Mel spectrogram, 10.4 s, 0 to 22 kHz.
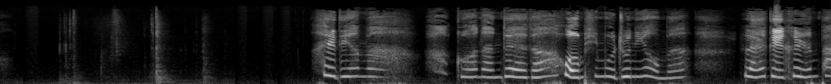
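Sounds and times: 
clunks and rattles of door handling: 0.7 - 2.8
speech: 4.2 - 5.0, 5.8 - 10.3.

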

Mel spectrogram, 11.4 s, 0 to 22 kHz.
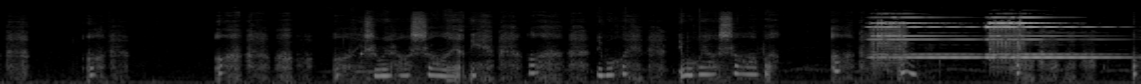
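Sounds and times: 
speech: 3.7 - 5.1, 6.0 - 8.6
phone ringing with a harsh bell-like ringtone: 8.6 - 11.4.

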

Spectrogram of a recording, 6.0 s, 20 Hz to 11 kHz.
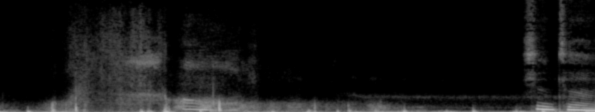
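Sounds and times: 
fast heartbeat: 0.0 - 5.9
speech: 1.8 - 2.3, 5.4 - 5.9.

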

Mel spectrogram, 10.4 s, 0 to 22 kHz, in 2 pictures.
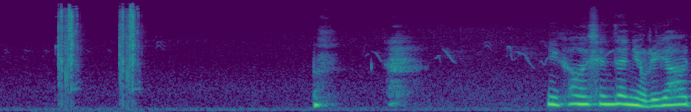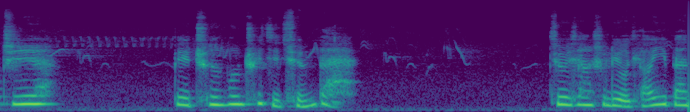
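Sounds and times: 
camera shutter clicks as photos are taken: 0.4 - 1.2
speech: 4.1 - 5.7, 6.5 - 7.9, 9.3 - 10.3.

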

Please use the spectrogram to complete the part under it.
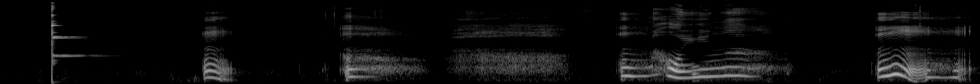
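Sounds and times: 
glasses clinking: 0.5 - 1.2
speech: 2.0 - 2.4, 3.4 - 4.0, 6.2 - 7.7, 8.8 - 9.8
satisfied exhale and heavy breathy sighs: 3.4 - 5.7.

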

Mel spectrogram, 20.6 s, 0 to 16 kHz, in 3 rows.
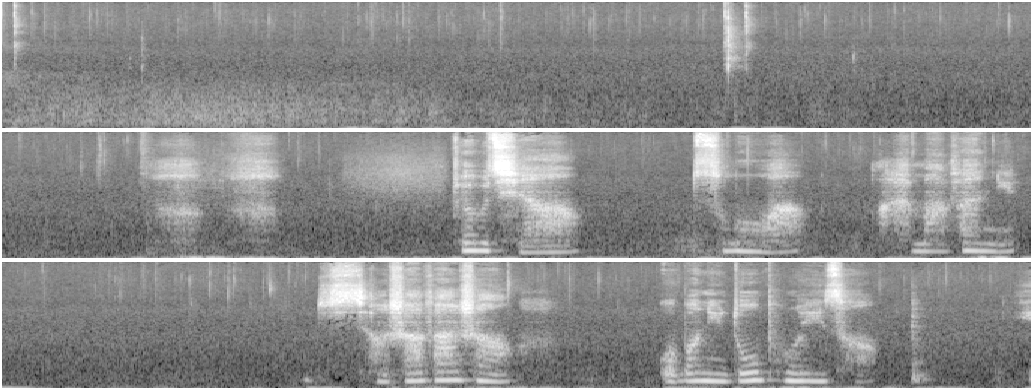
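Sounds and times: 
low rumbling thunder: 0.0 - 8.6
rain pouring: 0.0 - 20.5
speech: 9.9 - 10.8, 11.6 - 12.3, 12.9 - 13.7, 15.8 - 17.3, 18.1 - 19.9.

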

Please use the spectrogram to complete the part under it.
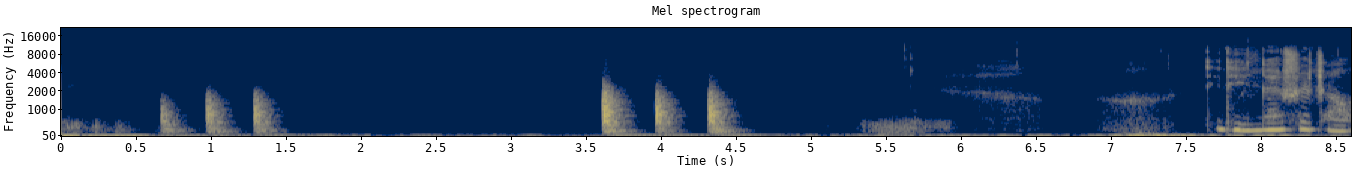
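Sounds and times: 
knocking on a door: 0.6 - 1.5, 3.6 - 4.6
speech: 8.2 - 8.5.

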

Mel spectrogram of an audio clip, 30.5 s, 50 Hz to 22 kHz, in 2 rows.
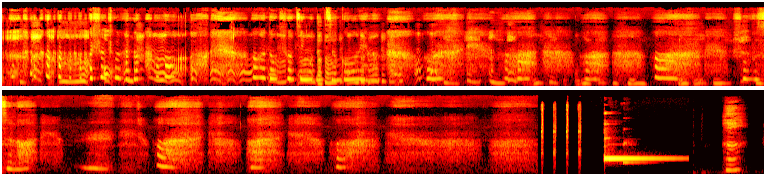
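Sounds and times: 
heavy breathy vocal sounds: 0.0 - 26.0
speech: 1.2 - 10.2
single electronic doorbell chime: 27.3 - 29.0.

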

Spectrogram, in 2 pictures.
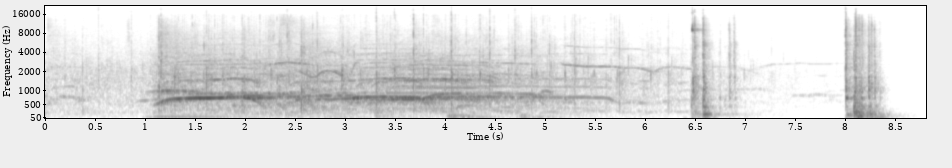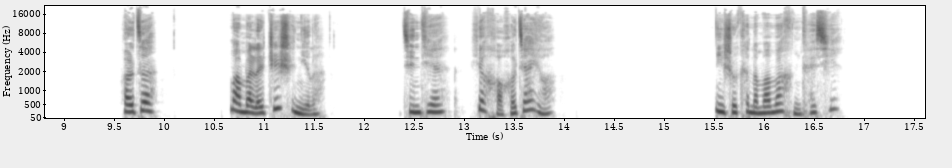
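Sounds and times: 
large crowd of spectators cheering at a competition: 0.0 - 8.2
speech: 9.6 - 10.0, 10.7 - 11.6, 12.4 - 14.0, 15.5 - 16.8.

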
